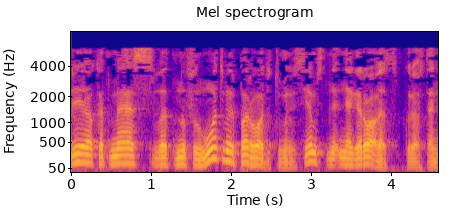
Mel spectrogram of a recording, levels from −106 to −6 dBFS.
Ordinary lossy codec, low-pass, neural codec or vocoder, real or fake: MP3, 24 kbps; 7.2 kHz; none; real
